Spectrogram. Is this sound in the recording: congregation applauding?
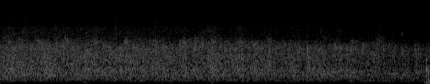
yes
